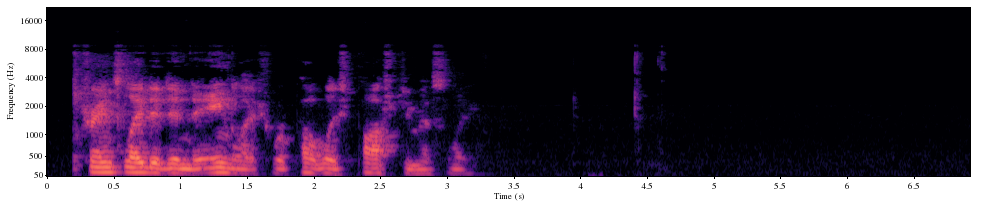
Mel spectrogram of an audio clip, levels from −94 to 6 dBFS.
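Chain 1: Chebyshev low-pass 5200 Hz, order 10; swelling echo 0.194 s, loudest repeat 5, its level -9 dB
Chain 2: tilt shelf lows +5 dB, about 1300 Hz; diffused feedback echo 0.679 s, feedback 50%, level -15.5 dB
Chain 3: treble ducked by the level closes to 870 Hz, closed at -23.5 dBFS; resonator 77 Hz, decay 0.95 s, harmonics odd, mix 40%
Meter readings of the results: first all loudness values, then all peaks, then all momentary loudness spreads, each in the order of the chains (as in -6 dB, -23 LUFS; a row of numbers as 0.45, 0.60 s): -27.5, -23.5, -32.5 LUFS; -10.5, -7.5, -16.5 dBFS; 19, 18, 13 LU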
